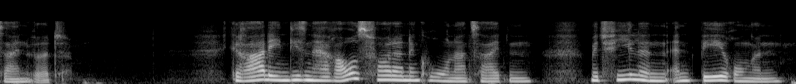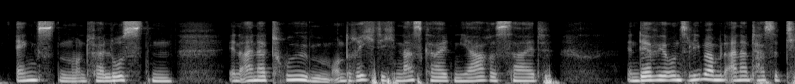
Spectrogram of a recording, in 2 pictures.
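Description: From 8.50 to 9.47 s the audio breaks into repeated packet loss, the robotic kind. Six short gaps land close together, the longest about 21 ms. Each gap is filled by stretching the last received sound, about 107 ms of patching in all, so the stretch turns choppy, with small pieces missing. Throughout, nothing is heard above 8 kHz, which fits a G.722 call path.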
